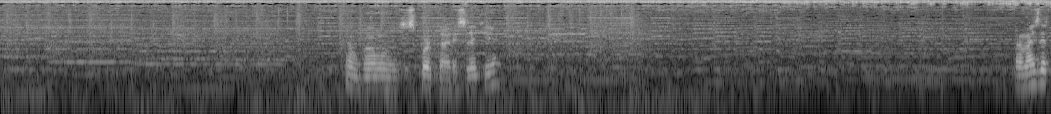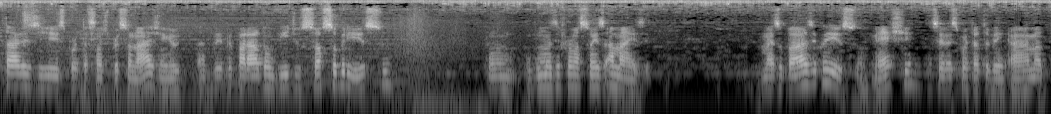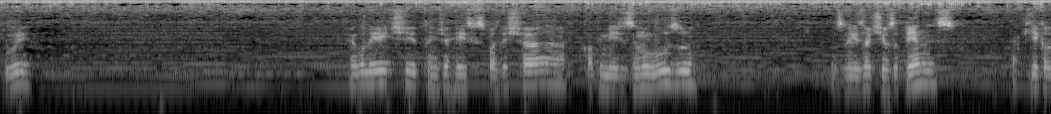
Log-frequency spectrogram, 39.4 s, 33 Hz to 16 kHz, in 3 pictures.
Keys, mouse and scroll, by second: 0.0 ctrl+alt+Right, 2.3-3.5 ctrl+middle drag, 6.0 click, 9.6 click, 26.2 shift+click.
